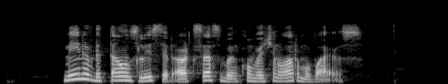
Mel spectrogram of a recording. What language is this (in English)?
English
